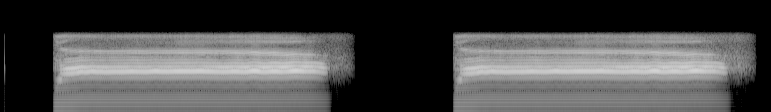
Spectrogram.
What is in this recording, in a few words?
Vocal through walkie talkie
